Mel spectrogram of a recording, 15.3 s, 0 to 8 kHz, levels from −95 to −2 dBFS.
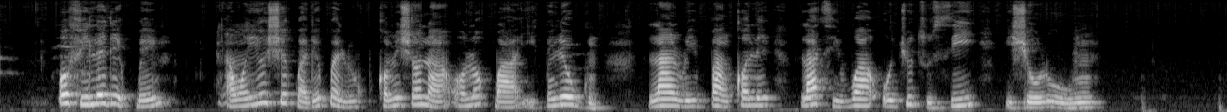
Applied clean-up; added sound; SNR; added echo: none; none; none; none.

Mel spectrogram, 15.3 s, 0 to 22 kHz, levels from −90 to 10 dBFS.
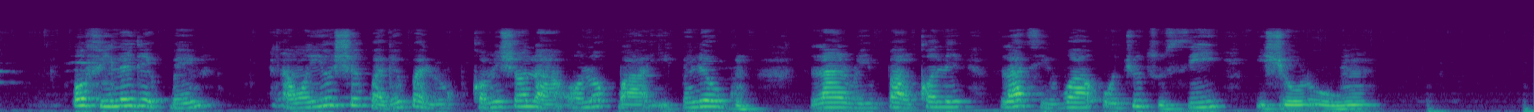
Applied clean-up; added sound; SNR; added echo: none; none; none; reverberation time 0.2 s.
